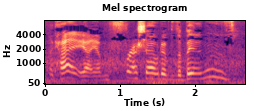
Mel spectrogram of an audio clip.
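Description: There is noticeable background noise. The sound is dry, with no echo. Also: woman. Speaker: reseller vlogger. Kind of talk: casual vlog chat. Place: shop. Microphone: phone near.

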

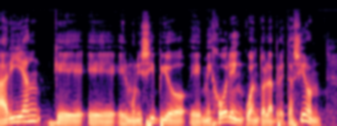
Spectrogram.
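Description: The man's pitch swings very widely against a quiet background. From Argentina. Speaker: local politician. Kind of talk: political interview. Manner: halting, many fillers. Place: studio. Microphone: studio mic.

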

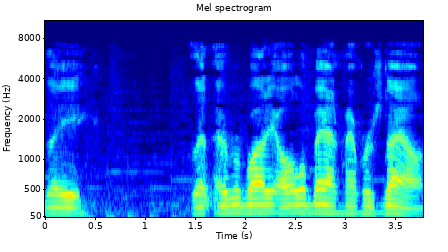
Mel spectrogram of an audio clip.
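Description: A man's fairly even intonation over faint music in the background. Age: 80s+. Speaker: former prisoner. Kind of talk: interview answer. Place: shop.

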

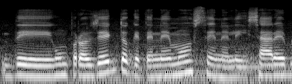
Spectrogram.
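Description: Light background noise sits behind a woman. She speaks at a very slow pace. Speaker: teacher-training event organizer. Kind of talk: interview answer. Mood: pleased, calm. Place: hall. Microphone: handheld.

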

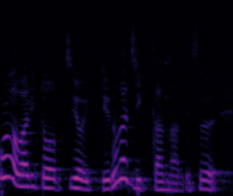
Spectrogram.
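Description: With a quiet background, the woman's pitch swings very widely as she speaks. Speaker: university administrator; panelist. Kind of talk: panel discussion. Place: hall. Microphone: handheld.

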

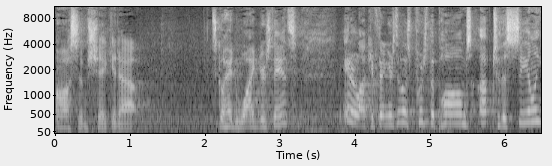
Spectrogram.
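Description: A man talks at a fairly quick pace. Light background noise is audible. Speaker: fitness instructor. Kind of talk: tutorial. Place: gym.

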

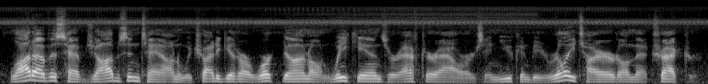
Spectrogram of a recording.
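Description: A man talks at a moderate pace with ordinary pitch variation. The sound is dry with no echo. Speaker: tractor owner giving safety advice. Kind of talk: tutorial. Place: open country.

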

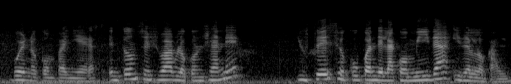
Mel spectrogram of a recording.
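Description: Light background noise sits behind a woman at a medium pitch. She talks at a fairly quick pace with lively intonation. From Uruguay. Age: 60s. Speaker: political activist. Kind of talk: meeting. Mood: serious, concerned. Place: home room.

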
